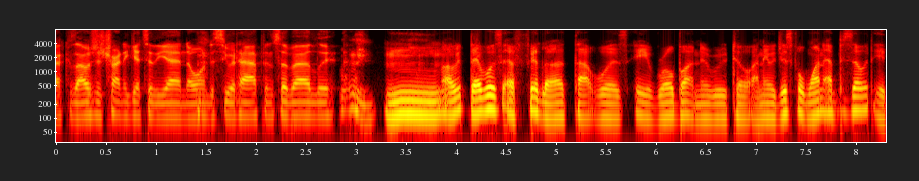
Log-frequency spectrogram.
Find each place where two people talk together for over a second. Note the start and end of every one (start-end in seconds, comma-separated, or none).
none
